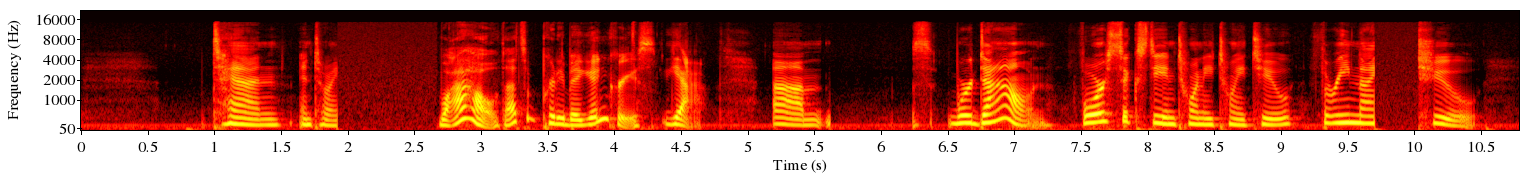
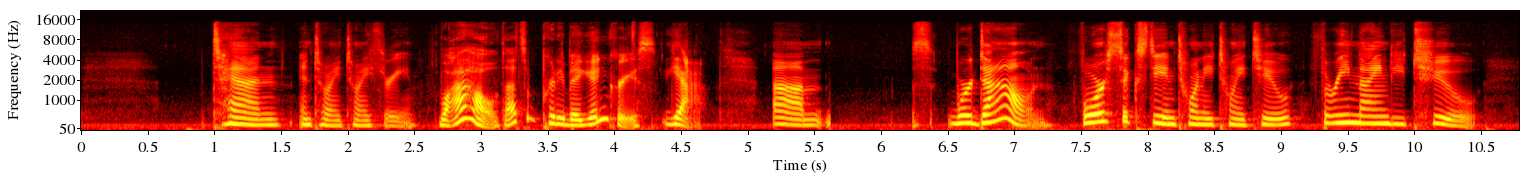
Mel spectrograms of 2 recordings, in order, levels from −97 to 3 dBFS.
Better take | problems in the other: second | audio cutting out; at 2 s for 1 s and at 9.5 s

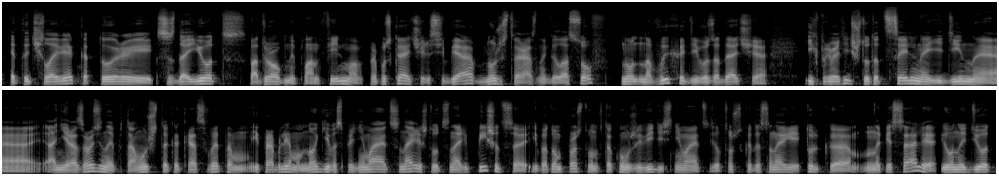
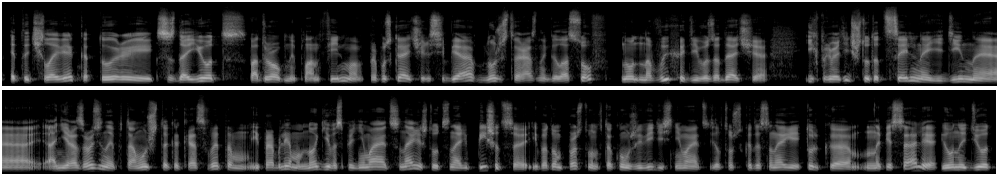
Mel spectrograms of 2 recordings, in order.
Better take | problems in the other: first | thin; somewhat; fading below 300 Hz

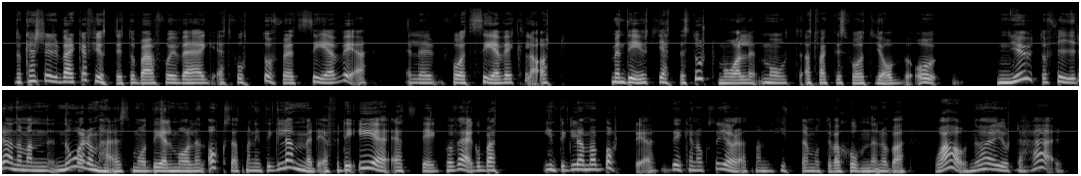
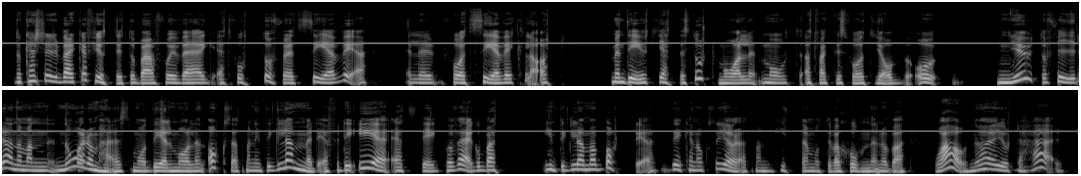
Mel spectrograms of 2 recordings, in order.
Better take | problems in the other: first | high-pitched whine; loud; throughout; 3 kHz, 9 dB below the speech; faint in the first

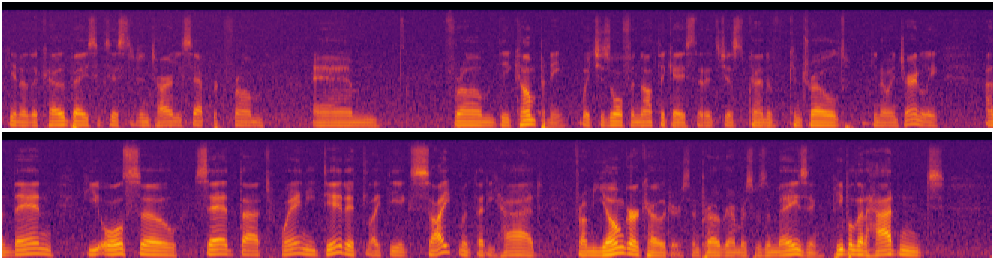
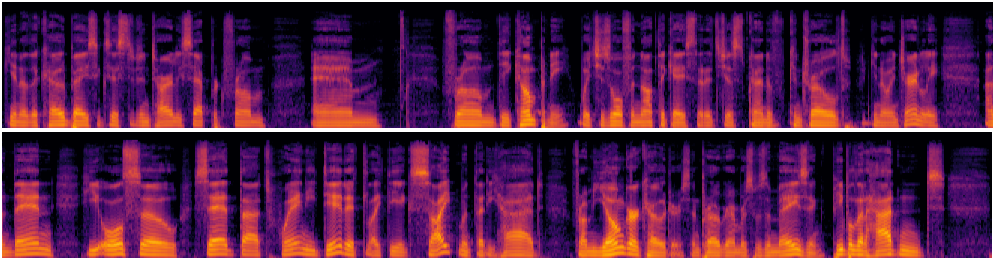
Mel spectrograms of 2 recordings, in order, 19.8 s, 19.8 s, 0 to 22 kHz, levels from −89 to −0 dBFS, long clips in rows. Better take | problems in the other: second | hiss; noticeable; throughout; 20 dB below the speech

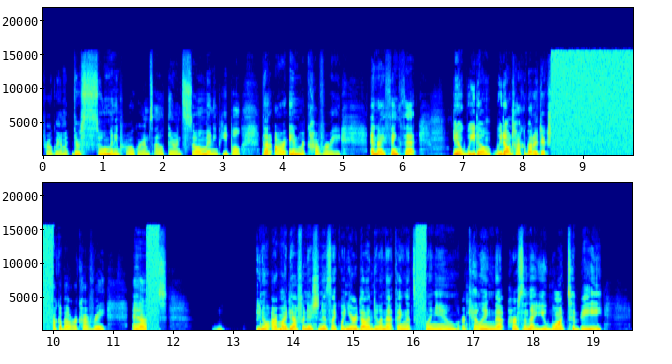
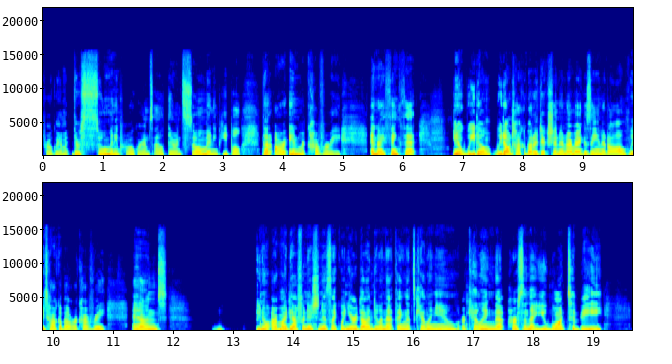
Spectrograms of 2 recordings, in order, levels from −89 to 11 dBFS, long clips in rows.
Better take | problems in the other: second | audio cutting out; filled with static; at 8.5 s for 1.5 s, at 12 s and at 16 s

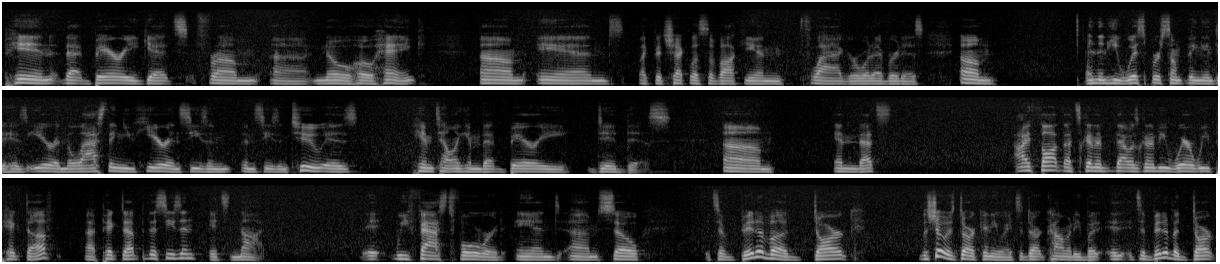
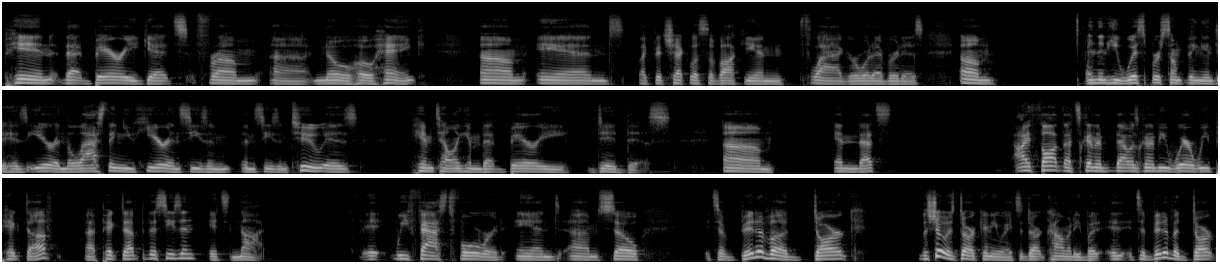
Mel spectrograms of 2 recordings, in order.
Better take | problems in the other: second | hiss; faint; throughout; 20 dB below the speech

